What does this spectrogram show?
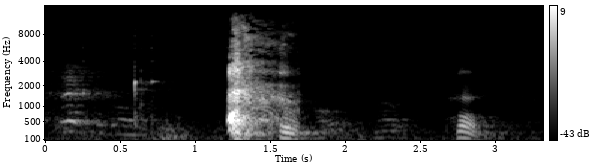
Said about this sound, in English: Woo, I got choked. Excuse me.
